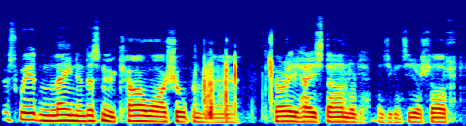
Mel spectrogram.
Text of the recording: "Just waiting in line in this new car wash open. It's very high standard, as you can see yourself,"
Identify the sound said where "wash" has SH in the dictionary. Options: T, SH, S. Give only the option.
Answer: SH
